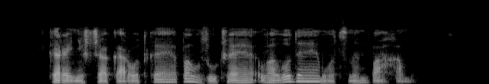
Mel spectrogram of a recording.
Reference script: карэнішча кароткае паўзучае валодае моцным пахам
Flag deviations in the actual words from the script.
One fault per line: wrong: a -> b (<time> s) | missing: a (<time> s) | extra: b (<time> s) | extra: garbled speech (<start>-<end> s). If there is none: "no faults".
no faults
